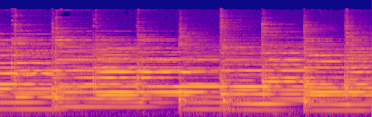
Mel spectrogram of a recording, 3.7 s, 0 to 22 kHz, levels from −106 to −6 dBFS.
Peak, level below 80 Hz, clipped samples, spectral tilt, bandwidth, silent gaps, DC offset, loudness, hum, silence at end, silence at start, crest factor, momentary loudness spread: -10 dBFS; -72 dBFS; under 0.1%; -1 dB/octave; 17 kHz; none; under 0.1%; -24 LUFS; none; 0 s; 0 s; 14 dB; 5 LU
